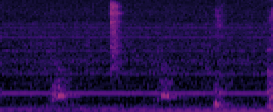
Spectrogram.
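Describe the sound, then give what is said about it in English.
A dog in a forest barks faintly at a black creature, in short, scattered yips, about five of them, spaced irregularly over a steady low electrical hum, with no one talking. “barking at the dog barking”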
